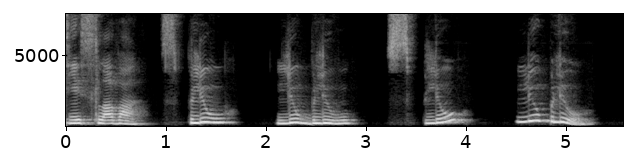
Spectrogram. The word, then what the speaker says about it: люблю: Have a look at this word. Юлия, люблю. I wonder if you can hear that the pronunciation differs a bit. In the word Юлия, it's like English you. In the word люблю, it's softer, it's a bit different.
